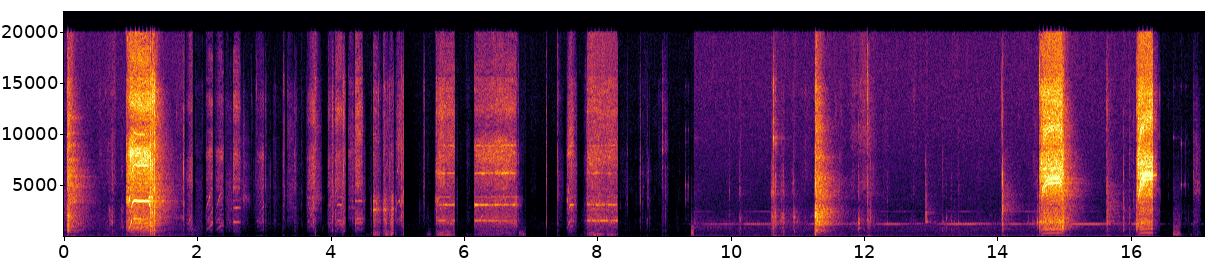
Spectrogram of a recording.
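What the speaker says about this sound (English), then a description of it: "So this is a 20-volt angle drill, and this is a 20-volt hammer drill." A 20-volt cordless hammer drill whirs in repeated short bursts, starting and stopping with clicks and handling noise between, close and fairly loud.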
